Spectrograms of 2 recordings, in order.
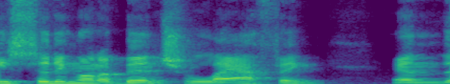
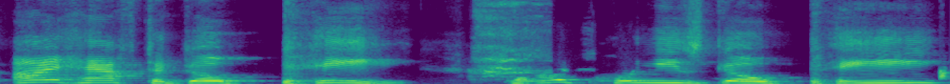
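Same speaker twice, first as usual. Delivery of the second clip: put-on higher, slow pleading kid voice; pleading child; 5 semitones higher, slower than usual. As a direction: beg like a small boy who needs the toilet. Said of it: "And he said".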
